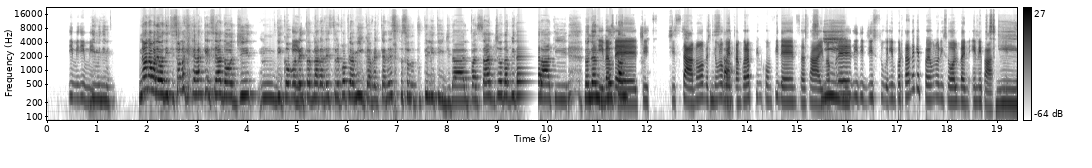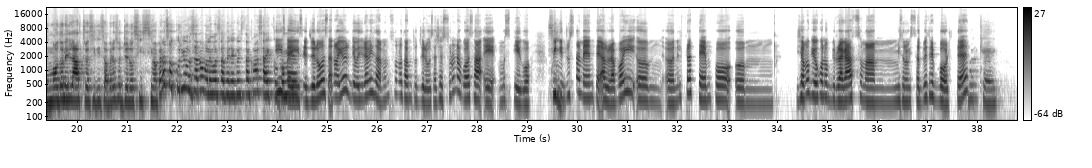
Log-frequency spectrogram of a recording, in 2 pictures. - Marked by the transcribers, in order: laughing while speaking: "che anche se ad oggi"; "proprio" said as "propio"; laughing while speaking: "adesso"; distorted speech; drawn out: "Sì"; tongue click; static
- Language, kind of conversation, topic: Italian, unstructured, Come si costruisce una comunicazione efficace con il partner?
